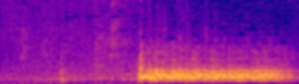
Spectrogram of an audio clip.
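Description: Football ground siren giving one steady blast of a little over a second, starting about a second in. It signals the break between quarters.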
